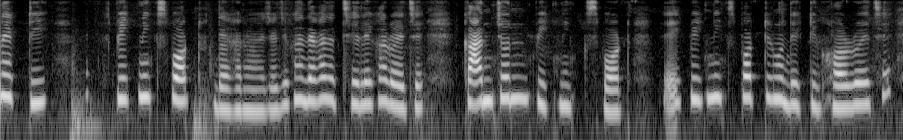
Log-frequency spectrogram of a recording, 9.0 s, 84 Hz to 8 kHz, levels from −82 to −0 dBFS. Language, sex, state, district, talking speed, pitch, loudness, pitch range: Bengali, female, West Bengal, Dakshin Dinajpur, 140 wpm, 290 Hz, -21 LUFS, 255-320 Hz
